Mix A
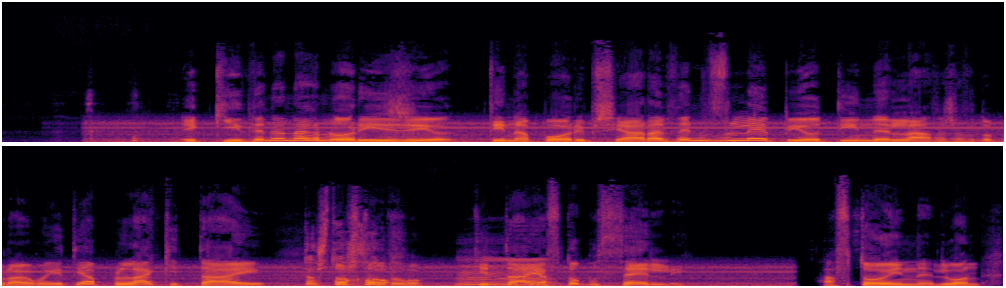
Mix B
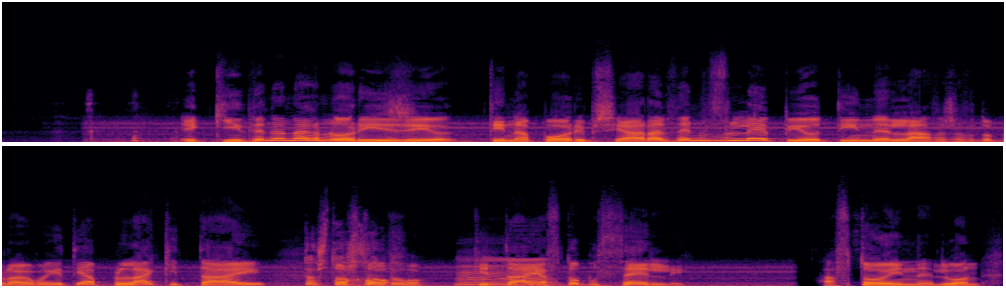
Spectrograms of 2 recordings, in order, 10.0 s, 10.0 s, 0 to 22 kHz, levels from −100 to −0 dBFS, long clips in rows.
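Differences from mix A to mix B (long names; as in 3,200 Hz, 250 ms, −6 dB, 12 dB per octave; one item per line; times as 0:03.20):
background −7.5 dB
master: add high-frequency loss of the air 61 metres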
